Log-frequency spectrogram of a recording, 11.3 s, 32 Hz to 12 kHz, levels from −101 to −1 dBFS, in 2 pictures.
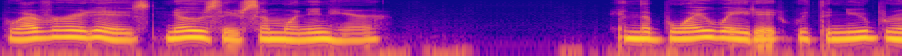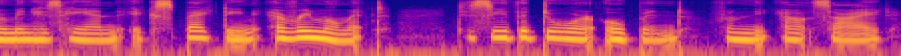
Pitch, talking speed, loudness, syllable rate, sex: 200 Hz, 160 wpm, -19 LUFS, 5.0 syllables/s, female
